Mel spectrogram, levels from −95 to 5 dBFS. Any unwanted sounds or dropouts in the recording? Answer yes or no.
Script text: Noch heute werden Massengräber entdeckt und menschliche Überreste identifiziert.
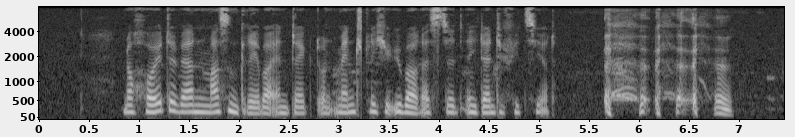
yes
